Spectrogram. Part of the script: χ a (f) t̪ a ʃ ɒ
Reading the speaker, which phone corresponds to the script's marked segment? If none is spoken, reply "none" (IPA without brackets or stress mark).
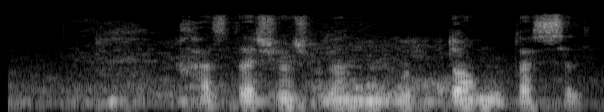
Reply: s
